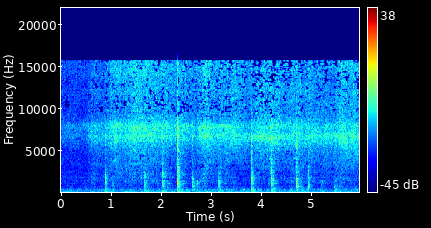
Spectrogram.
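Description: Wooden spatula stirring spiced onion-tomato masala in a stainless steel pot, with irregular scrapes and light knocks against the metal, over a soft sizzle of the masala frying. A steady low hum runs underneath.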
